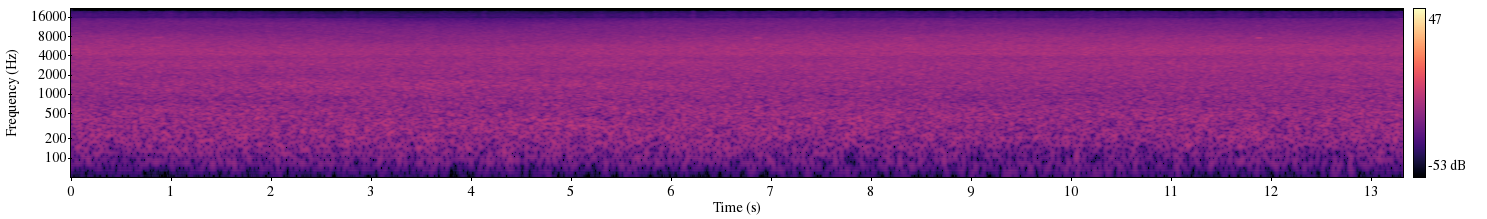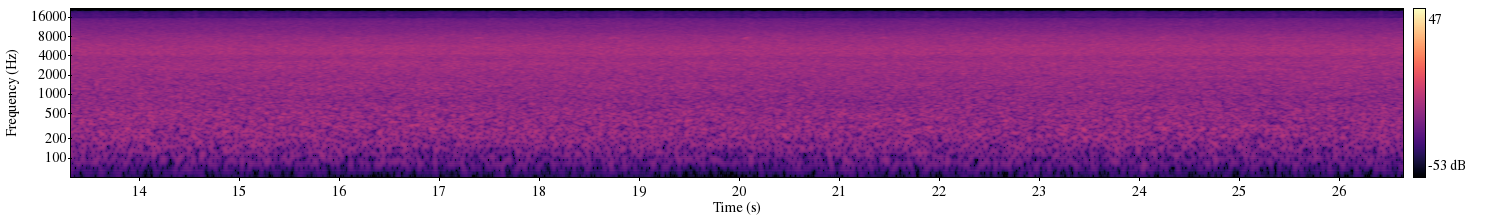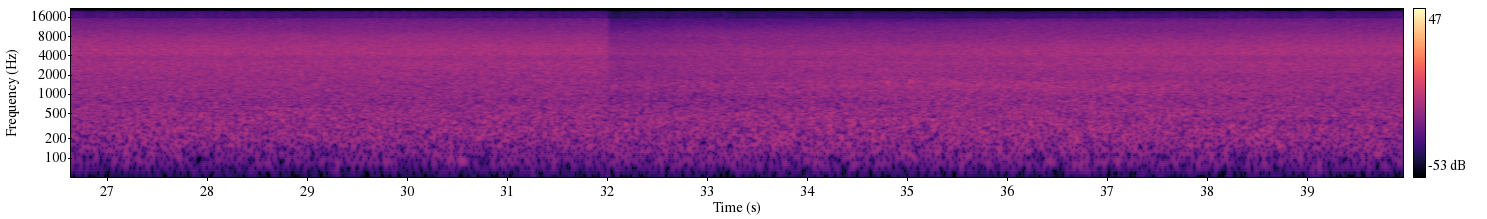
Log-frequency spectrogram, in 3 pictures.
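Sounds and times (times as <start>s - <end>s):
waterfall rushing: 22.0s - 39.9s.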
